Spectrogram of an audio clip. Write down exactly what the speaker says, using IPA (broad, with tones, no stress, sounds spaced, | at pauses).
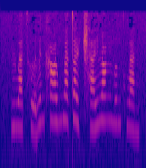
ɻ w ä˧˥ t̪ʰ ɤ̰˨˩ l ə˥ n x ɑ˥ ʊ̯ m w ä˥˧ t̪ a˥˩ ɪ̯ ʈ͡ʂʰ a˧˥ ɪ̯ l ɑ˥ ŋ m ɤ˥ ŋ kʰ w a˨ n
